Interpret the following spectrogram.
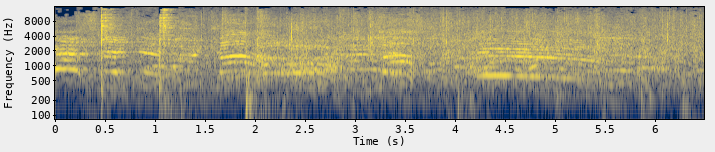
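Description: Arena crowd yelling and cheering, many voices at once, with a few sharp thumps in the first two seconds.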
